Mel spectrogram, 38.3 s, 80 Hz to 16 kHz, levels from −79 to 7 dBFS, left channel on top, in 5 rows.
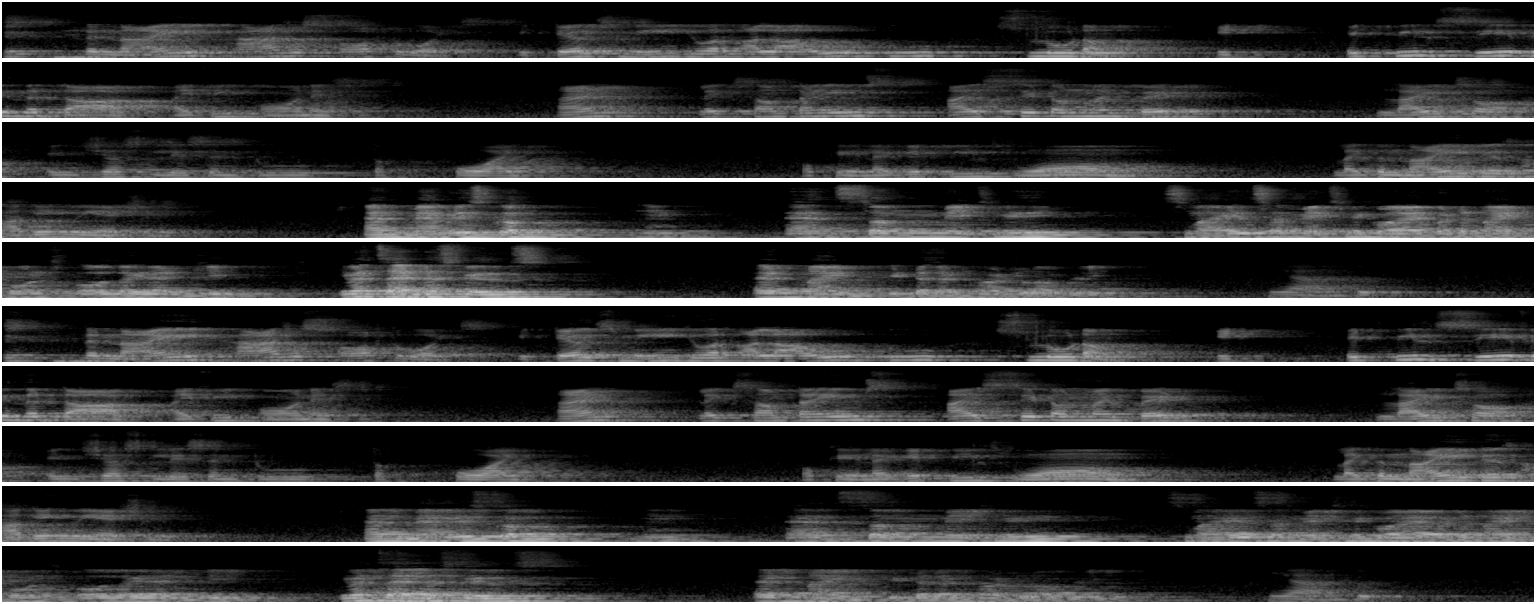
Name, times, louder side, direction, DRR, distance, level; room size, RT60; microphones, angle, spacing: voice 1, 0.4-5.6 6.1-6.2 6.7-9.4 10.4-10.8 11.1-13.7 14.5-16.9 17.2-17.3 17.6-18.0 19.3-21.0 22.0-23.9 37.0-37.6, right 1 dB, 25° right, 2 dB, 1.9 m, -35 dB
voice 2, 24.8-25.8 26.1-26.4 26.9-28.3 28.8-31.8 32.3-33.3 34.4-36.2, left 1 dB, 70° left, 4 dB, 3.9 m, -28 dB
29.0 x 17.5 x 8.6 m, 1.3 s
head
